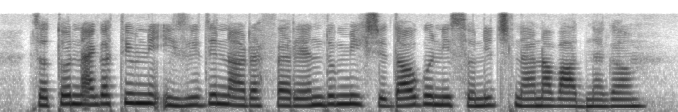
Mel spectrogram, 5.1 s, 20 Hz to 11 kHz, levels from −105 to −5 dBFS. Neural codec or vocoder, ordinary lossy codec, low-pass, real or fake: none; none; 7.2 kHz; real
